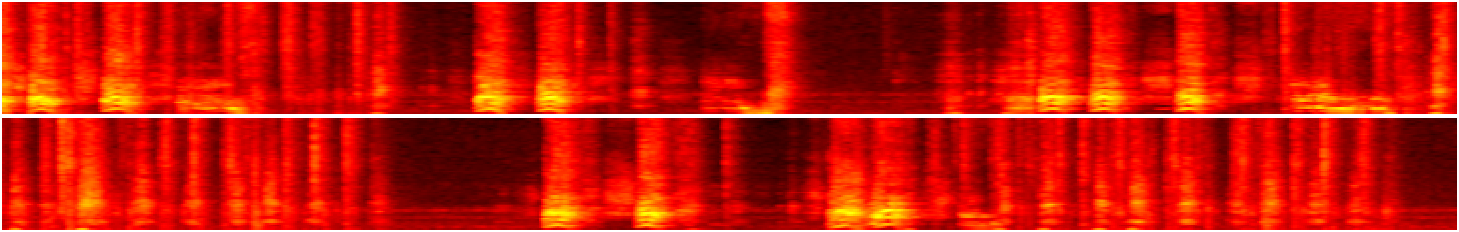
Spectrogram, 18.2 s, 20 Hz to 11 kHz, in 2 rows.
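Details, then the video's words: Pomeranian Sam barking repeatedly, 7 October 2015: clusters of high, sharp yaps with brief quiet gaps between bursts, some barks drawn out and wavering, faint voices possibly in the background. "犬の鳴き声 ポメラニアン サムの連続吠え"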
